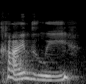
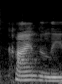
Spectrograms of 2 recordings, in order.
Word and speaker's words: Kaindly: It's pronounced kindly, but We it's were wondering how to say it, so thank you. yeah, it's kindly. So I replaced the I with AI, but it's grounded in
